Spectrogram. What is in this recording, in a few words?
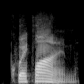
"quicklime", American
